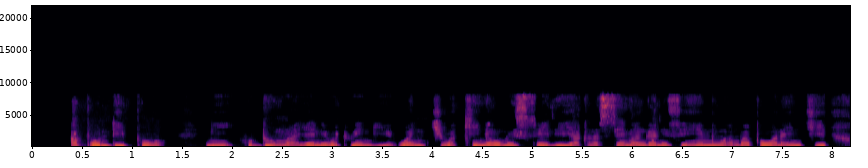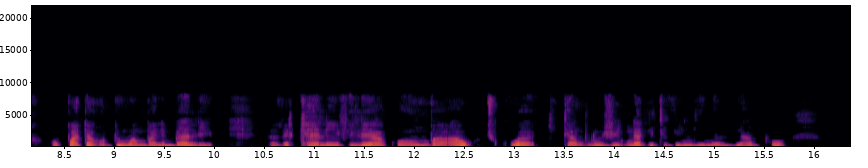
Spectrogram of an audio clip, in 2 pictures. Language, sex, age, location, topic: Swahili, male, 36-49, Wajir, government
